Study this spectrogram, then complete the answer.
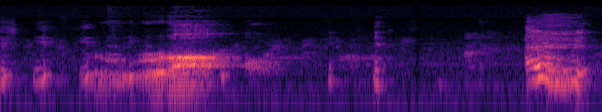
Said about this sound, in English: I burped.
